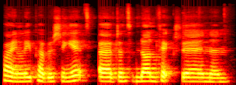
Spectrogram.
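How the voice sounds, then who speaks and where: A woman's voice: mid-range voice, level tone, quick pace, darkish tone. A woman who is an author, speaking candidly and informally as an interview guest, reflecting as she talks. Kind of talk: casual interview conversation. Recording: long reverberant room sound.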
